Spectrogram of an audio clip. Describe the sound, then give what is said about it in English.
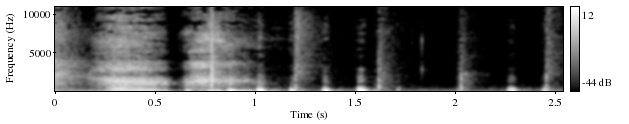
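A quick series of sharp slaps of a hand on bare skin, about seven in an uneven rhythm, following a brief low vocal moan at the start. “Oh, you want to slap it? Yeah? Then do it, baby.”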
